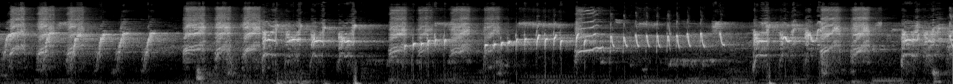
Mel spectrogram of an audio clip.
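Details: Greater green leafbird, young trotol stage, singing hard in bursts for use as a lure and therapy: sharp chattering phrases alternate with rapid rising trills and evenly spaced repeated notes, each phrase separated by short gaps.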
